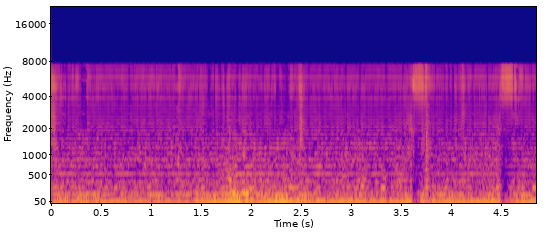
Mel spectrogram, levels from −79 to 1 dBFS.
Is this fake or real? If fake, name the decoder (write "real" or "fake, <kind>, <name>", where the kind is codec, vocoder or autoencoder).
fake, vocoder, BigVGAN v2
